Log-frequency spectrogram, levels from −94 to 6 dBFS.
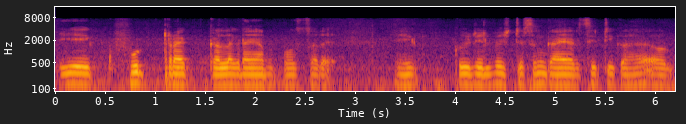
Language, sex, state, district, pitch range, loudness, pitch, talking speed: Hindi, female, Bihar, Jamui, 120-125 Hz, -20 LUFS, 120 Hz, 215 wpm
